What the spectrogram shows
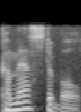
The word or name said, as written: comestible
